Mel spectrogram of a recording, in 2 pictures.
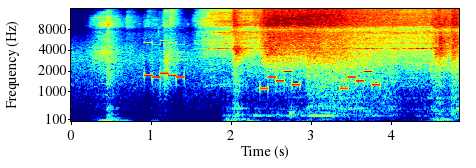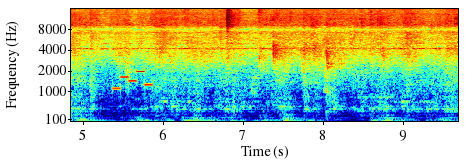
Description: Five-tone selective call (CCIR), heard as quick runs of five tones, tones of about 100 ms, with a squelch burst at the end and the noise of a restroom. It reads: 87987 17503 17503 17503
